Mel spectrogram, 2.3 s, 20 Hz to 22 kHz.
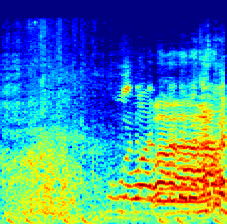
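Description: Mitsubishi Pajero Sport driven at about 60 km/h over rough, patched asphalt: a rush of tyre and road noise for about the first second, then a voice exclaims.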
